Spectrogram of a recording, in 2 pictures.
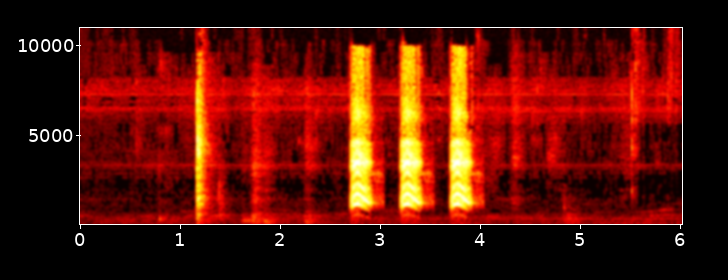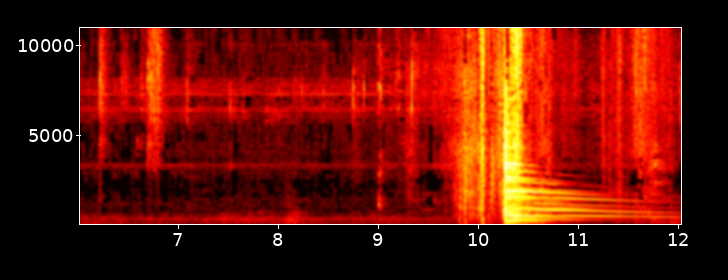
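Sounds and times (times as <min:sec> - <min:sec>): bird calling: 0:02.7 - 0:04.1.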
